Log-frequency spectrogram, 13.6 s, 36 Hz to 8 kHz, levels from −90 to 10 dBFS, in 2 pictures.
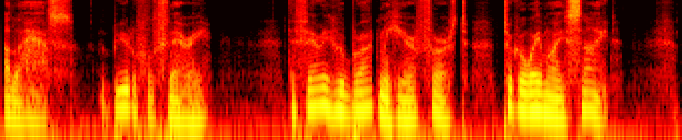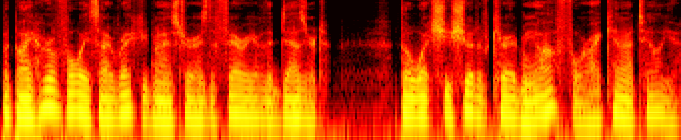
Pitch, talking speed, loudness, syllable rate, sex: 90 Hz, 175 wpm, -21 LUFS, 5.1 syllables/s, male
